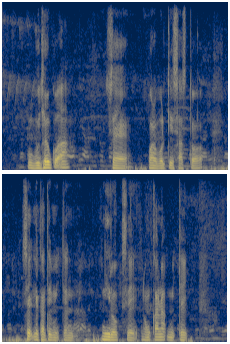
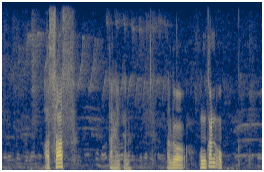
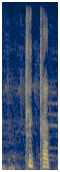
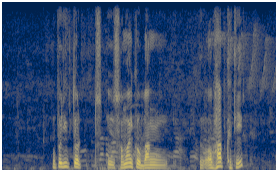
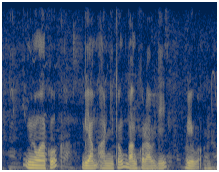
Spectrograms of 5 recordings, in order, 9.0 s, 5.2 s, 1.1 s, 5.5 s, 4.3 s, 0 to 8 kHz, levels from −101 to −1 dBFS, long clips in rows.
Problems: background conversations at intervals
